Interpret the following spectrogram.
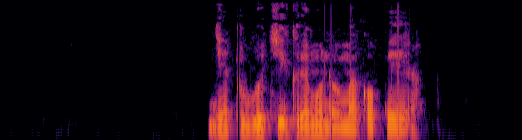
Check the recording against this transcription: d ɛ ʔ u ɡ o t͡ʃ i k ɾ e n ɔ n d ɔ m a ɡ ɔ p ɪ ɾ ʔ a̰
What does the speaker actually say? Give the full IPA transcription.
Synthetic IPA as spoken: d͡ʒ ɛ t u ɡ o t͡ʃ i k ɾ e m ɔ n d ɔ m a k ɔ p ɪ ɾ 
